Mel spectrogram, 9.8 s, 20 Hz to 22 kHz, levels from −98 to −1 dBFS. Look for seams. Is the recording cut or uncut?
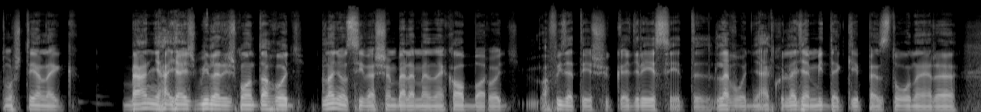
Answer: cut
